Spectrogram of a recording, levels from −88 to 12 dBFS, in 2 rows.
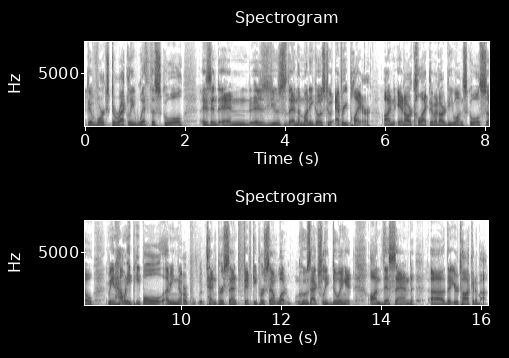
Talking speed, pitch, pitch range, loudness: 185 wpm, 135 Hz, 125-150 Hz, -19 LUFS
